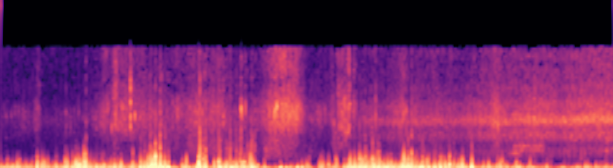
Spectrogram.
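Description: Wind blowing over the camera microphone, a steady low rumble with uneven gusts.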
